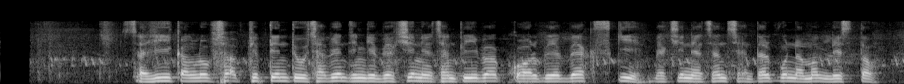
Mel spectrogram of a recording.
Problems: background sounds at intervals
